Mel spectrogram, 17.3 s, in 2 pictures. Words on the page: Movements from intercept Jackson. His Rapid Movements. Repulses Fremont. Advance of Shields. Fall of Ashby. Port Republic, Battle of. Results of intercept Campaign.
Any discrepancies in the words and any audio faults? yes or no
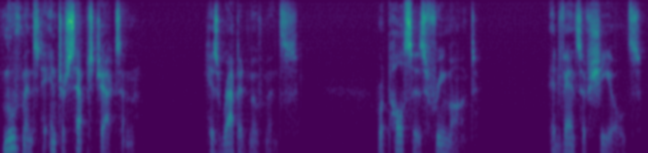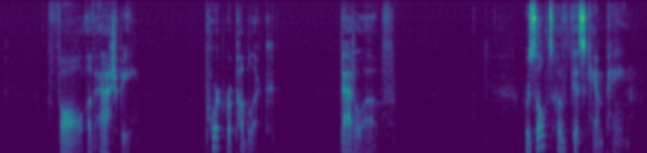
yes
